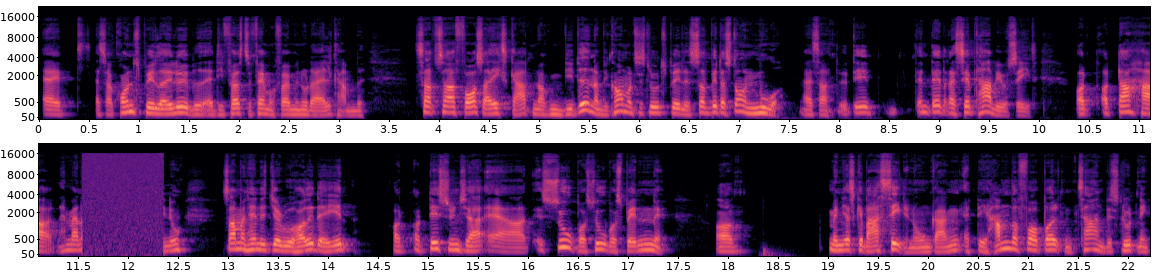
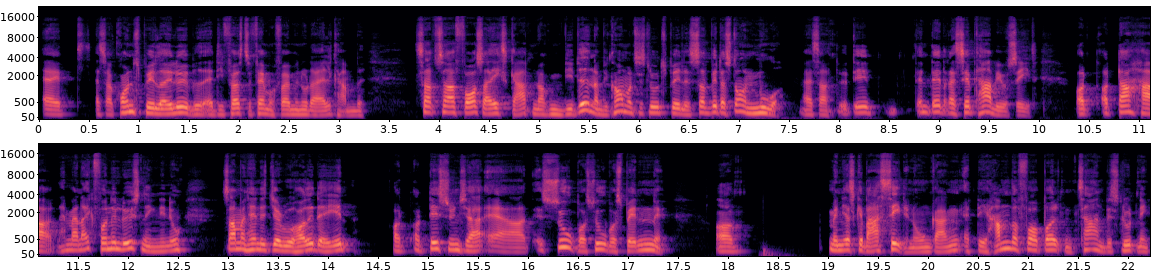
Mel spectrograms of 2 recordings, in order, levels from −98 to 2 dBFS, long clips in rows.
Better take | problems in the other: second | audio cutting out; filled with static; at 12 s for 1 s

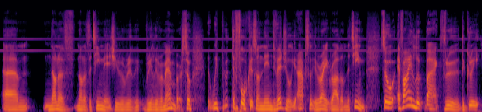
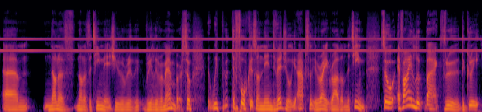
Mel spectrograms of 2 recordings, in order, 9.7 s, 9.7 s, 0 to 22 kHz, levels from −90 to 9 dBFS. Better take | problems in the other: first | high-pitched whine; loud; throughout; 3.5 kHz, 9 dB below the speech; faint in the first

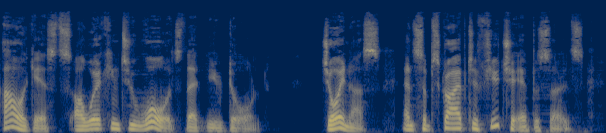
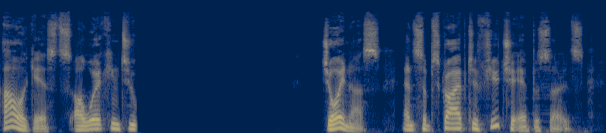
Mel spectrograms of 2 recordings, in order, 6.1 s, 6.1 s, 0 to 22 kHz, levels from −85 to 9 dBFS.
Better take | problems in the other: first | audio cutting out; at 1.5 s for 1.5 s

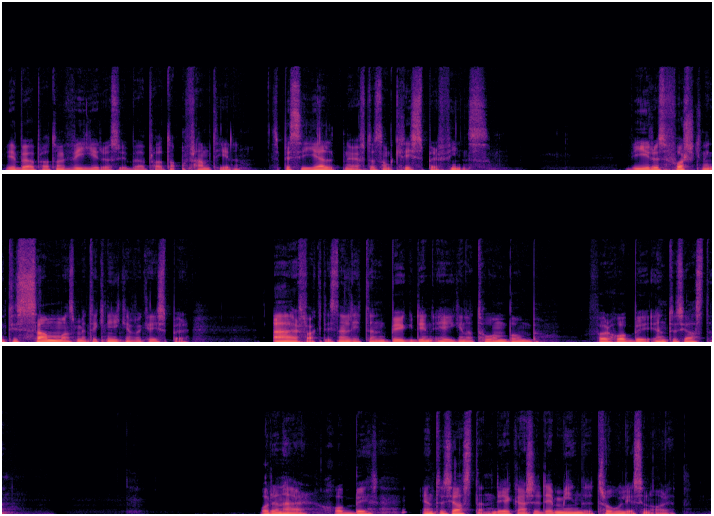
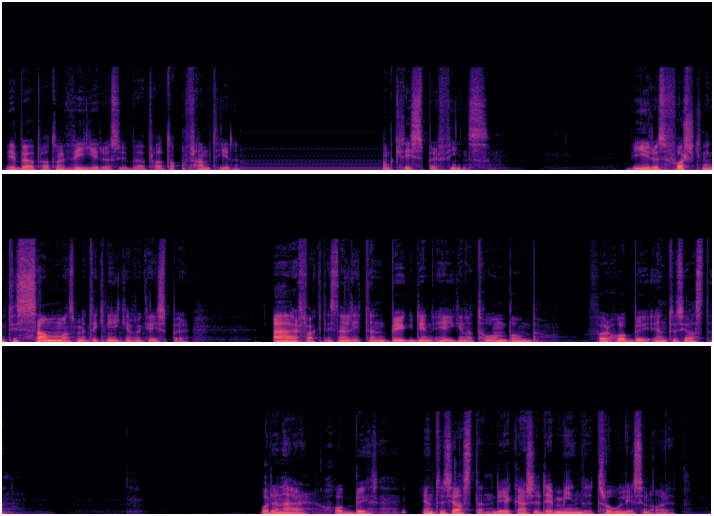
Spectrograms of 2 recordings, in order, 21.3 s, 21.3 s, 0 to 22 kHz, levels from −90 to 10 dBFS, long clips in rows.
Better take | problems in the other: first | audio freezing; at 2.5 s for 1.5 s

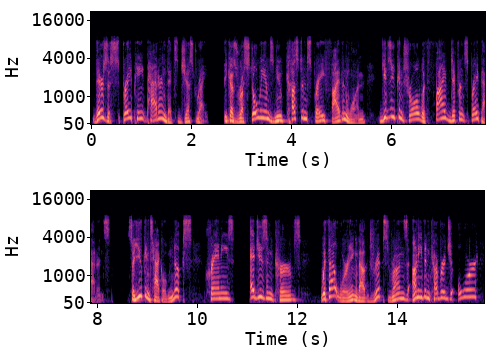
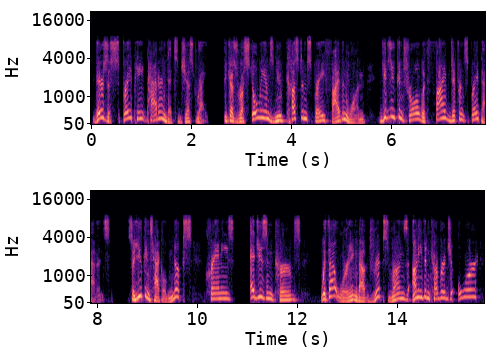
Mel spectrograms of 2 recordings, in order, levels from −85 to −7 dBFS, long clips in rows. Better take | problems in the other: first | garbled, watery; badly; nothing above 7.5 kHz; slightly in the first

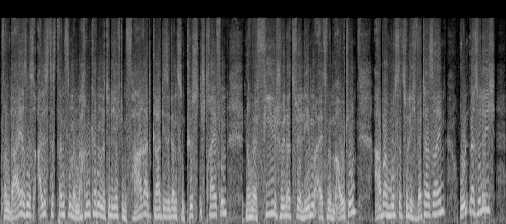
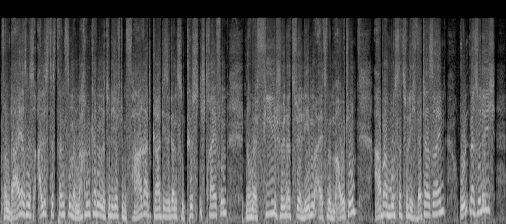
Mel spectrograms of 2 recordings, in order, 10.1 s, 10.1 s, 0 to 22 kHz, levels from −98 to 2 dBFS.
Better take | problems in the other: neither | distortion; heavy; 5 dB below the speech; the same in both

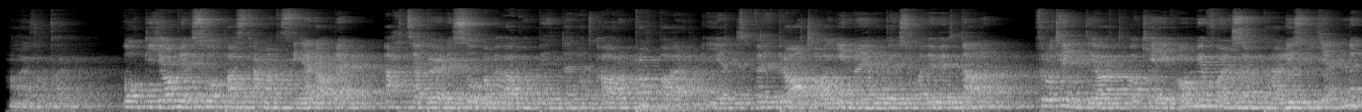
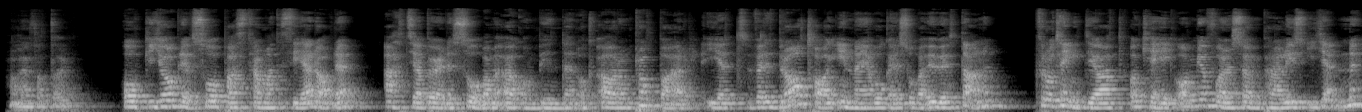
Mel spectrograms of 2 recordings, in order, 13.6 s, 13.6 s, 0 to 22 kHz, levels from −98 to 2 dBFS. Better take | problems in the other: second | room echo; strong; dies away in 2 s; slight in the second // off-mic speech; far; far in the second

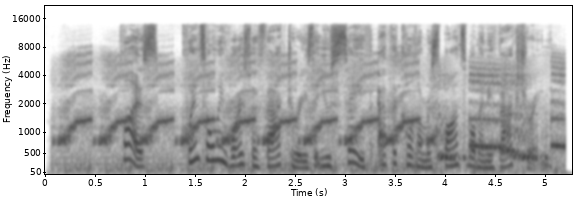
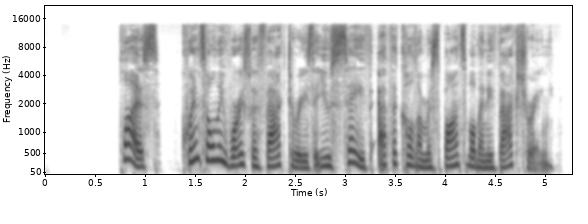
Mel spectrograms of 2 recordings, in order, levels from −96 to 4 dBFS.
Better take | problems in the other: second | alarm; noticeable; peak 1 dB below the speech

